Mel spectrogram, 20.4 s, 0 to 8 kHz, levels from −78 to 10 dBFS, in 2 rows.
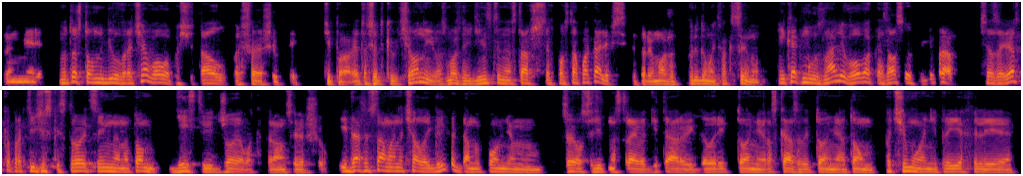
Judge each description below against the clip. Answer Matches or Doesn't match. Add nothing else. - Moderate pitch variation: Matches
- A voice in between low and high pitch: Doesn't match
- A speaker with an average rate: Doesn't match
